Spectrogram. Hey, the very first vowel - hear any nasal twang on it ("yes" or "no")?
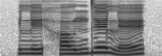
no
